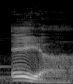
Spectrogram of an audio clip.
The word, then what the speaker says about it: Aya: When the vibration of vocal folds was still required to convey our thoughts and intention, Aya, I believe, was the pronunciation used when referring to our people.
